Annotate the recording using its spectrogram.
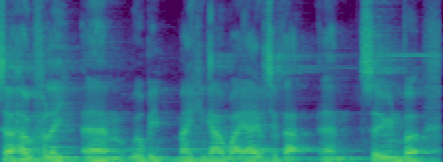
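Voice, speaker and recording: The voice, in a Midlands accent, has monotone, flat intonation. Audible room echo and noticeable background noise come through. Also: man. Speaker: employment lawyer. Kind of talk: seminar presentation. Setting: live seminar with in-person audience. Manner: hesitant with frequent ums and repetitions.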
